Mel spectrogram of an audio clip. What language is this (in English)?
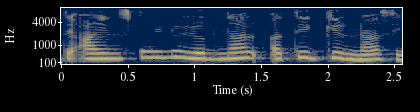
Punjabi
